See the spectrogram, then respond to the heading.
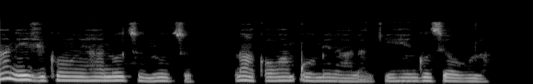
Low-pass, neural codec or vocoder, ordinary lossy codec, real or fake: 7.2 kHz; none; none; real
